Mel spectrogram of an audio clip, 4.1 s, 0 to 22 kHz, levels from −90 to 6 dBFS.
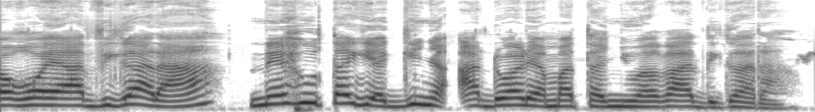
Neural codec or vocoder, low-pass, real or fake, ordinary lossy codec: none; none; real; none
